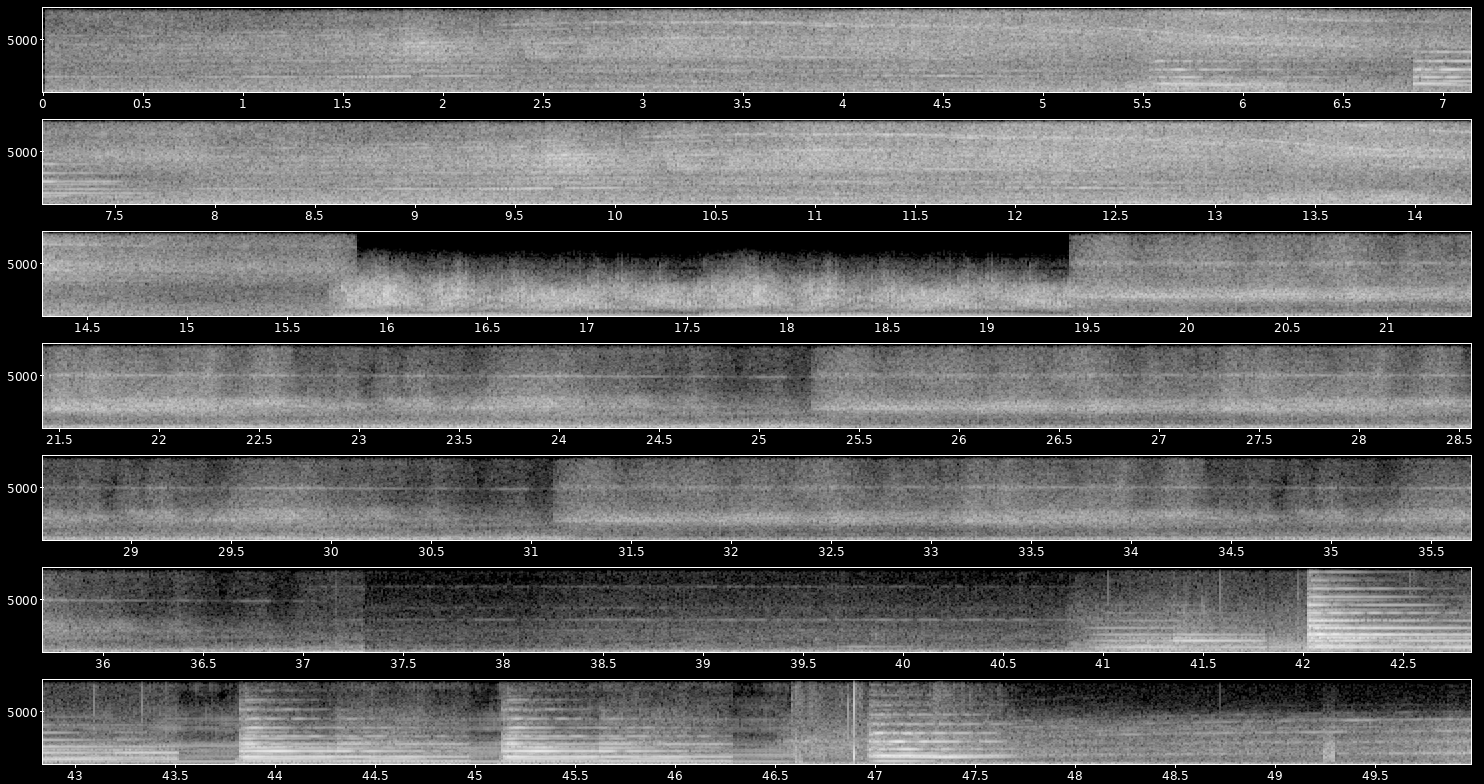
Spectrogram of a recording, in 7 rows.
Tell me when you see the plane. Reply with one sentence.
You can hear the plane from 0.0 to 49.9 s.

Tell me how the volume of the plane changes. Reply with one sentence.
The volume of the plane goes down.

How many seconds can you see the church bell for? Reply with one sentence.
You can hear the church bell for 9 seconds altogether.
